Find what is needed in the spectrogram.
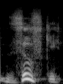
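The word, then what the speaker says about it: Zoosk: 10 uh number three Zusi never heard of it it is another popular site and it's spelled Z like Zoo z k Zusi is another popular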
